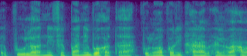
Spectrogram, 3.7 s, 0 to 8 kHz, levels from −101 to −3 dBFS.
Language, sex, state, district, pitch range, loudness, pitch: Bhojpuri, male, Bihar, East Champaran, 90-100 Hz, -27 LUFS, 95 Hz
